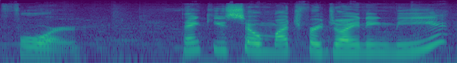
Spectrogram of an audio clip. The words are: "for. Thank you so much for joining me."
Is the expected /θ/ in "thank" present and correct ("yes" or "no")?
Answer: yes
